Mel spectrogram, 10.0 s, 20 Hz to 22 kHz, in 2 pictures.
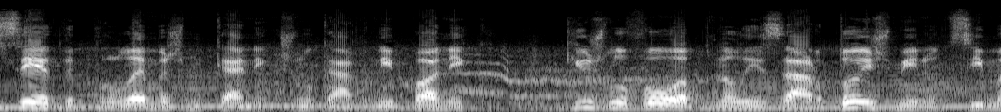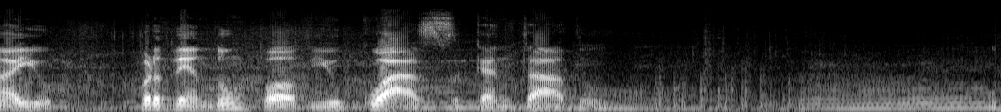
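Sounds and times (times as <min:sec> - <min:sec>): rally car engine under load: 0:00.0 - 0:10.0.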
